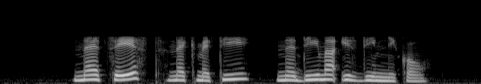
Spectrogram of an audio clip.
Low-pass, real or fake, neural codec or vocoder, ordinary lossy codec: 3.6 kHz; real; none; none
